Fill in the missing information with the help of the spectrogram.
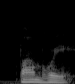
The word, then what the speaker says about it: Bombwe: There's like a little bit of an M-B-U-I. – Okay, Bombwe. – Yeah. – Bombwe.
